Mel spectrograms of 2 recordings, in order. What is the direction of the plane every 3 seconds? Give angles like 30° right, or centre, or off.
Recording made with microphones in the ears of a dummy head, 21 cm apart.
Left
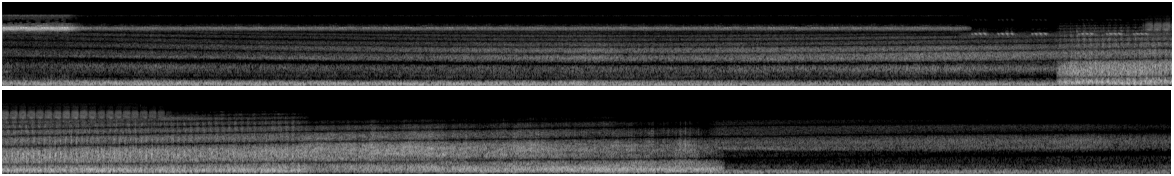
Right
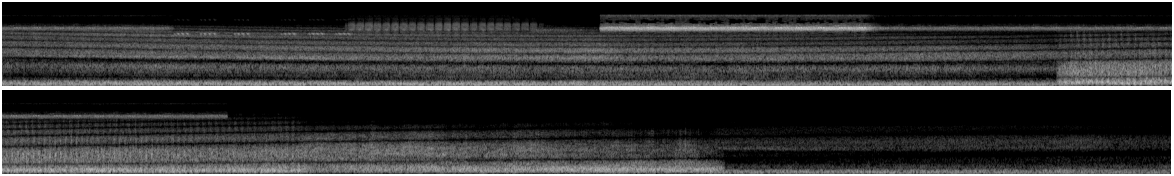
50° right, 30° right, centre, 20° left, 30° left, 40° left, 50° left, 50° left.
